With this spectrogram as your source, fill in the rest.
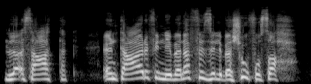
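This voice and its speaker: A woman voicing a firm, principled male police officer who answers his superior calmly but defiantly. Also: fairly high pitch, very fast, no echo, clean studio sound, close to an everyday voice. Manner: calm, firm, respectful yet defiant.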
